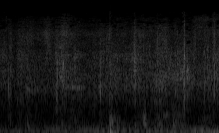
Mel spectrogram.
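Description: A child's running footsteps on dry, gravelly dirt, with one sharper thump about a second in.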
